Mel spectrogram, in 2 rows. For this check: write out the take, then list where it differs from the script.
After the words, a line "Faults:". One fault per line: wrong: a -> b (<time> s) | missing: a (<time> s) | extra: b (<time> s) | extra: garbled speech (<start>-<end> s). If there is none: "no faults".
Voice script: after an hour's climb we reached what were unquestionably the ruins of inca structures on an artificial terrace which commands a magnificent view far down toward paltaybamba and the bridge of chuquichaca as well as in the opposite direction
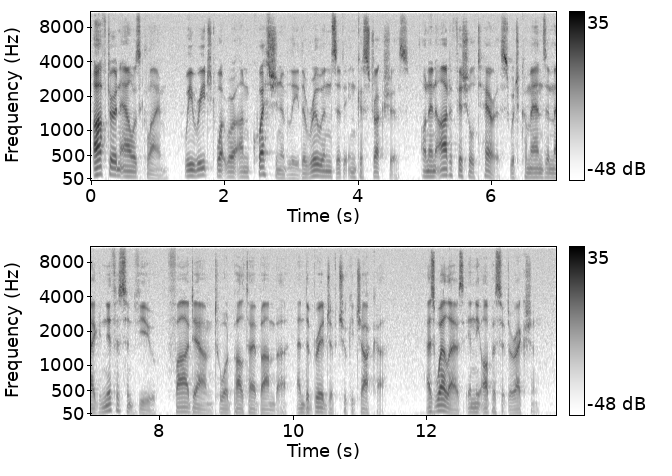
after an hour's climb we reached what were unquestionably the ruins of inca structures on an artificial terrace which commands a magnificent view far down toward paltaybamba and the bridge of chuquichaca as well as in the opposite direction
Faults:
no faults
